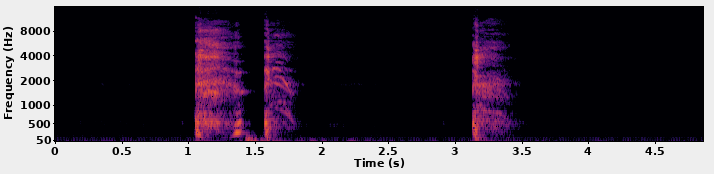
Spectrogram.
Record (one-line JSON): {"cough_length": "4.9 s", "cough_amplitude": 3539, "cough_signal_mean_std_ratio": 0.32, "survey_phase": "alpha (2021-03-01 to 2021-08-12)", "age": "18-44", "gender": "Male", "wearing_mask": "No", "symptom_fatigue": true, "symptom_change_to_sense_of_smell_or_taste": true, "symptom_onset": "6 days", "smoker_status": "Current smoker (e-cigarettes or vapes only)", "respiratory_condition_asthma": false, "respiratory_condition_other": false, "recruitment_source": "Test and Trace", "submission_delay": "1 day", "covid_test_result": "Positive", "covid_test_method": "RT-qPCR", "covid_ct_value": 17.4, "covid_ct_gene": "ORF1ab gene", "covid_ct_mean": 18.4, "covid_viral_load": "940000 copies/ml", "covid_viral_load_category": "Low viral load (10K-1M copies/ml)"}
